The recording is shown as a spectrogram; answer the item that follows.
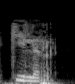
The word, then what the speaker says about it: Keeler: Algunas divisiones, por ejemplo la división de Keeler, que se escribe K-E-E-L-E-R,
